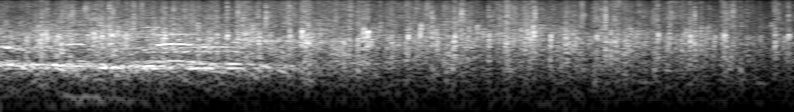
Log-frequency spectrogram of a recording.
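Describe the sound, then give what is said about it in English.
A crowd breaks into sustained applause, dense steady clapping with a few cheers and whoops mixed in at the start, then holding at an even level for several seconds. “You may applaud.”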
